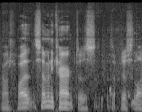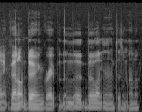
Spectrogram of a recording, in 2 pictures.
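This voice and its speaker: A man's voice: lowish voice, steady tone, moderate pace, vocal fry, slight background noise. A man giving casual live game commentary as a streamer, offhand and sardonic, swearing now and then.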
